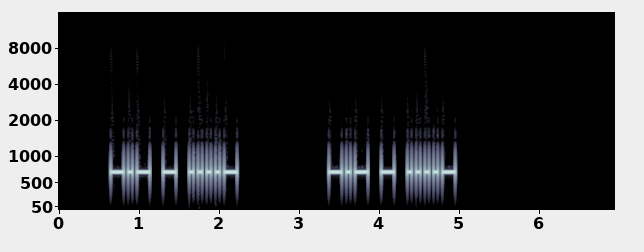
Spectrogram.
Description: Morse code, heard as a keyed tone, about 21 wpm, 700 Hz. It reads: KT4 KT4
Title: USA Call Sign Prefixes - Repeated 2x - 22wpm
